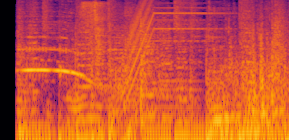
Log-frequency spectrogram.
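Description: A TV show's theme jingle starting up right after a brief dropout. It has a melodic line, a rising sweep about a second in, and a crash sound effect over the animated opening.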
